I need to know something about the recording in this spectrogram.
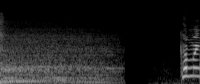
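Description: Steady rushing noise with a low hum from the stationary car, heard from inside the cabin, fading slightly and then cutting off abruptly a little over a second in.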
